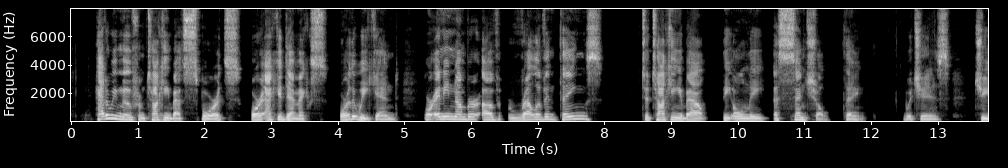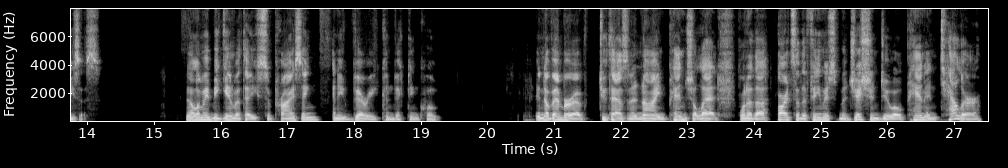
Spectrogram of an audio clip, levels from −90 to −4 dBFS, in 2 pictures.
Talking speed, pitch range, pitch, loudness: 130 wpm, 115-145 Hz, 130 Hz, -21 LUFS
